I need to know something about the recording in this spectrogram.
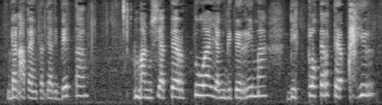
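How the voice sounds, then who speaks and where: A woman of about thirty from East Nusa Tenggara, speaking with its regional Malay accent, chatting to viewers on a phone livestream and telling her story in rapid, chatty bursts full of asides. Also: fairly high pitch. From East Nusa Tenggara, Indonesia. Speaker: live streamer. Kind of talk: casual live-stream testimony to viewers.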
